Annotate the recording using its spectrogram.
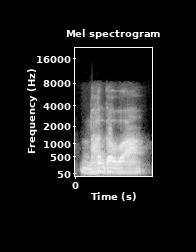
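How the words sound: It starts with a voiced, breathy B sound. "you'd have a distinct voiced b, but aspirated"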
